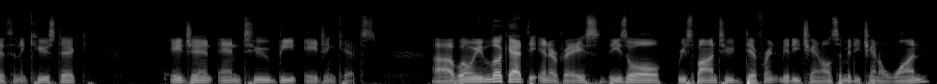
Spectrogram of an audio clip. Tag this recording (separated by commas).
Speech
